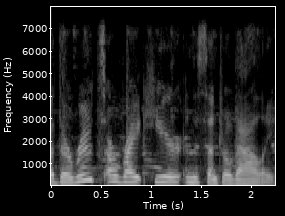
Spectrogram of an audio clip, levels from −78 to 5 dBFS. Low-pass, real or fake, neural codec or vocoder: 7.2 kHz; real; none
